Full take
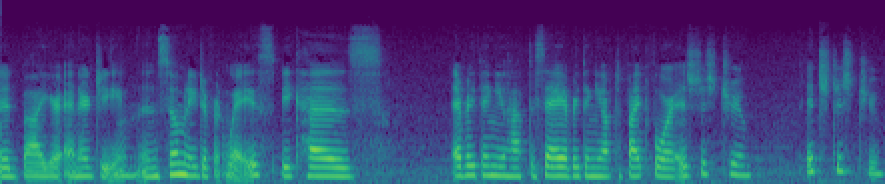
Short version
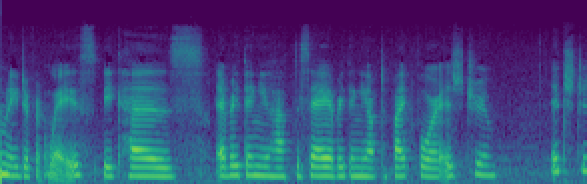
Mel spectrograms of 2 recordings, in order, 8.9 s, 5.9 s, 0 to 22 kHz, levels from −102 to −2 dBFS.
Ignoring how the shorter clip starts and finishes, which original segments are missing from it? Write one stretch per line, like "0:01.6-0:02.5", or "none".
0:03.9-0:04.4
0:07.0-0:07.2

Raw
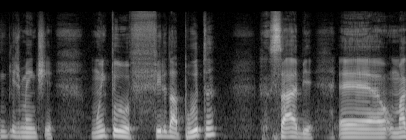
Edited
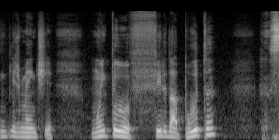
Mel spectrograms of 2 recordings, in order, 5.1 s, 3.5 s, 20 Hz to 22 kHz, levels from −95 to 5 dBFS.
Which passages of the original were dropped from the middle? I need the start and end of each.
none

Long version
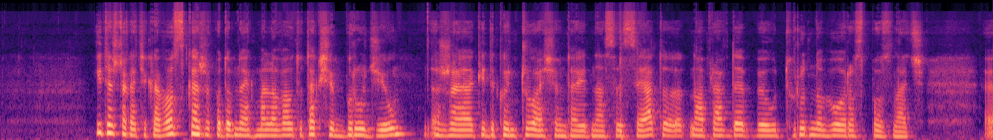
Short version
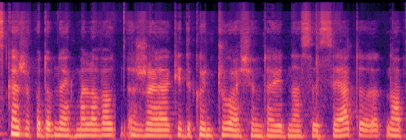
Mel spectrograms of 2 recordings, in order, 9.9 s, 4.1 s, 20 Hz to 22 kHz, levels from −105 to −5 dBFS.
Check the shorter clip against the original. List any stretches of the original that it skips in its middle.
0:03.0-0:04.2

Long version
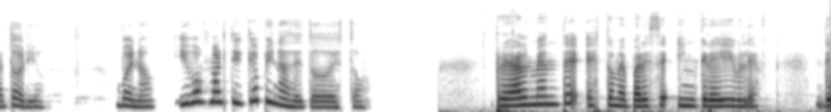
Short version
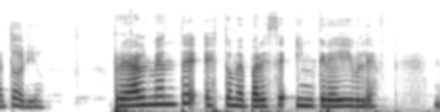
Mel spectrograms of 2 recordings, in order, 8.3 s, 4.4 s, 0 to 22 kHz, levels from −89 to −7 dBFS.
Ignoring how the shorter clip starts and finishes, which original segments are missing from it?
0:01.1-0:04.9

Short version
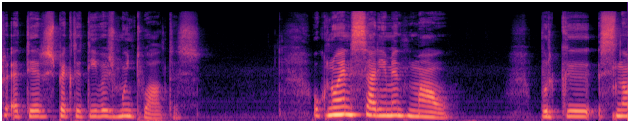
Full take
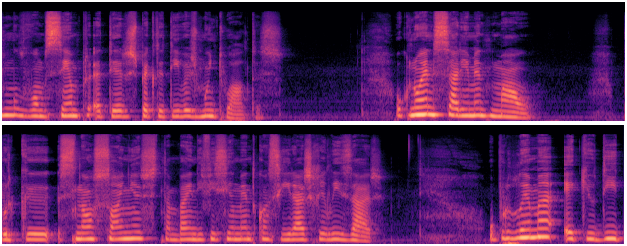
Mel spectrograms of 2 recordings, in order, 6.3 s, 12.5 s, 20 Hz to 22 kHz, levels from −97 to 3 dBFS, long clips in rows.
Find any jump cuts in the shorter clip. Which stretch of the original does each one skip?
none

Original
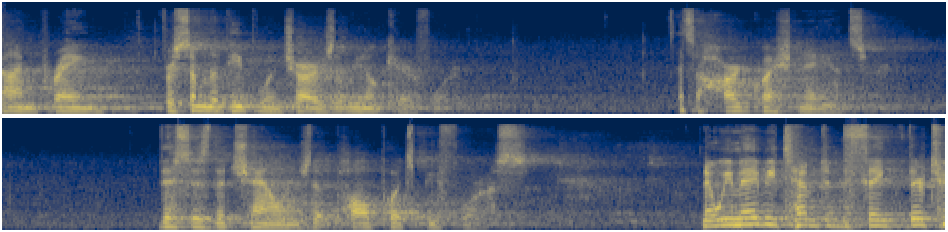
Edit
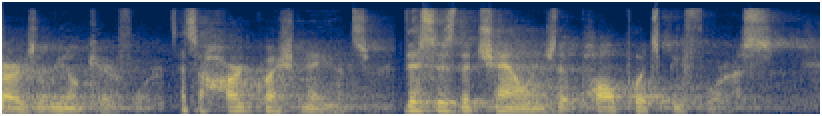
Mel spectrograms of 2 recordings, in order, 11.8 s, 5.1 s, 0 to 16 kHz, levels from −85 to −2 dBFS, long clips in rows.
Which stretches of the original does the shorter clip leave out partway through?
0:02.9-0:04.1
0:05.5-0:06.8

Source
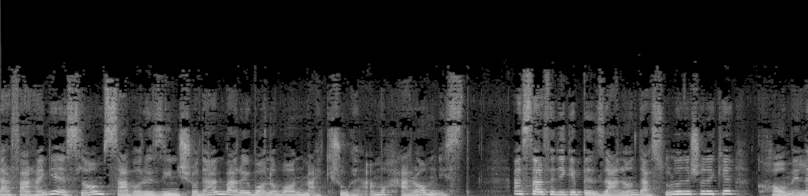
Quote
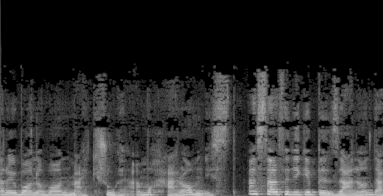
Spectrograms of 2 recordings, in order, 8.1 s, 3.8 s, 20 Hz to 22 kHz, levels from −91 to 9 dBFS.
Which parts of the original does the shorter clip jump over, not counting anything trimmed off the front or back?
0:04.8-0:05.1

